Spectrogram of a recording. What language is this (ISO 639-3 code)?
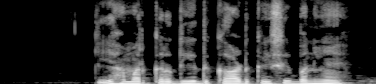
mai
